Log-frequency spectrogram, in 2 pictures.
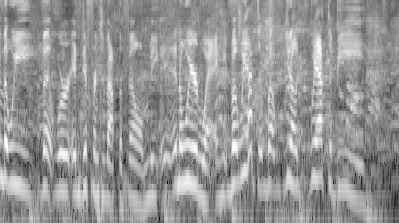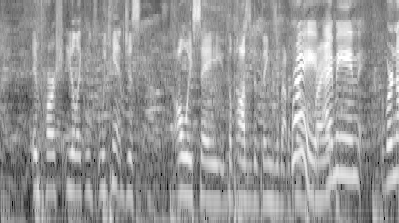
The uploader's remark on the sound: Coming to you live from The Social Study in the heart of the Fillmore district of San Francisco at the "That's What She Said" monthly speaking event.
